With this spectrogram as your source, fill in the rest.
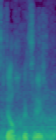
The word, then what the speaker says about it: Doherty: Is it Doherty or Doherty? We're going with Doherty. I think if you say it the way it's supposed to, it's Doherty.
